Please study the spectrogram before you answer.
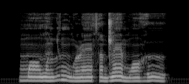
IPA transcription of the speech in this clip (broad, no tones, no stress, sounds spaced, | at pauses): m ɔ̃ː v ɔ̃ ʎ ɤ ŋ b õ ɭ ɛ̃ː s ã ɖ͡ʐ ɛ̃ː b ɔ̃ː ɦ ɯː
